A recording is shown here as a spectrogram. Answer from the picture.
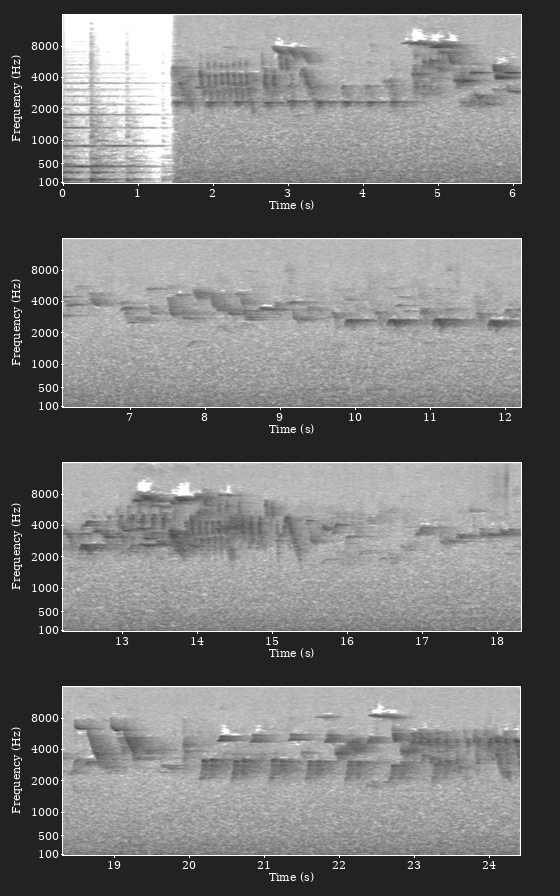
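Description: Birds singing outdoors: a dense, continuous run of short, high chirps and trills over a faint steady background. It starts about a second and a half in, after a brief silence.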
